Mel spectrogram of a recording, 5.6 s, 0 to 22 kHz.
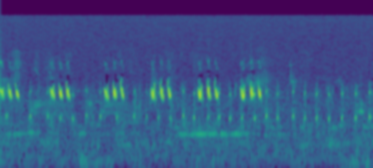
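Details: Female common quail calling: loud clusters of three to four sharp high notes repeated roughly every 0.7 seconds, followed by a run of single short evenly spaced notes; quiet background.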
